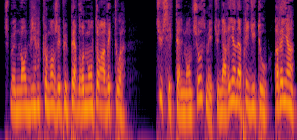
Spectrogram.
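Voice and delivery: high, scornful woman berating a fool; scolding Etta. Acted. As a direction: let her contempt spill over. (Etta qui injurie Yémin, voix haute et méprisante)

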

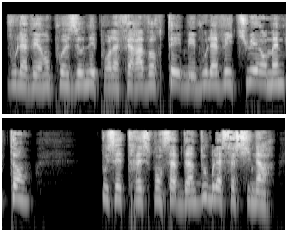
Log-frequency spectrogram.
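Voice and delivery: Yémin denouncing the broker; outraged accusation. A narrator's reading. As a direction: fling the charge at him.

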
